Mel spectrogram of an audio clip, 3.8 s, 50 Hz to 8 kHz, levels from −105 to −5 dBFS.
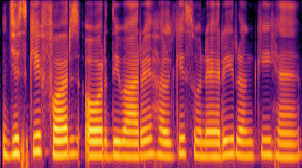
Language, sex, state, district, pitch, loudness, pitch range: Hindi, female, Jharkhand, Ranchi, 205 Hz, -18 LUFS, 200-220 Hz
